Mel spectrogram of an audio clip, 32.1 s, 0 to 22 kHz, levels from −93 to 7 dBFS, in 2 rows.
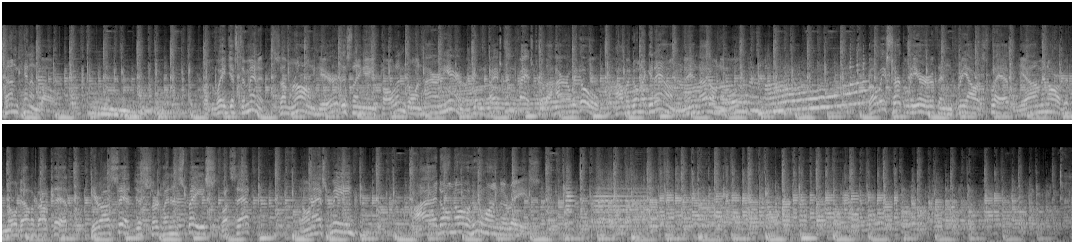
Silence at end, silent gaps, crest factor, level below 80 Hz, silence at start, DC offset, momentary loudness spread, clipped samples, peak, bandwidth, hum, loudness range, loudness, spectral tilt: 0 s; none; 12 dB; -32 dBFS; 0 s; under 0.1%; 5 LU; under 0.1%; -8 dBFS; 11 kHz; none; 2 LU; -20 LUFS; -5 dB/octave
